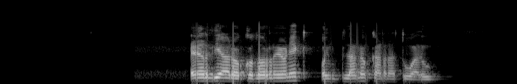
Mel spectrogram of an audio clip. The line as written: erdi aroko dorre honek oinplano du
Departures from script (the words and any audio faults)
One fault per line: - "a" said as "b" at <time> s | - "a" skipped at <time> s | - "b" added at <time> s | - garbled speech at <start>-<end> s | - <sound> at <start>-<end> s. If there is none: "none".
- "karratua" added at 3.8 s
